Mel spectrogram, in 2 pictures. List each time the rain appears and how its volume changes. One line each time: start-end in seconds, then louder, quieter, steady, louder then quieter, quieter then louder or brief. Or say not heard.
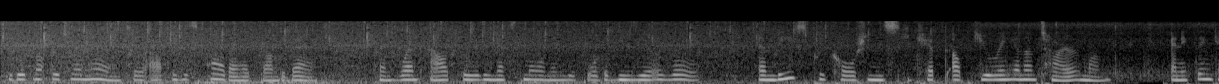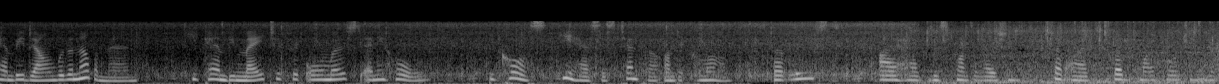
0.0-24.3 quieter then louder.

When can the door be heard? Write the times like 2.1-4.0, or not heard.
not heard.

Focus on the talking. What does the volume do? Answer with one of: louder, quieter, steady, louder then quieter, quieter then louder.
steady.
